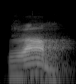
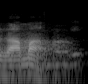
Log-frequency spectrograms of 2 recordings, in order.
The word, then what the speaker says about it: राम: Hindi word, Buddha, Buddha, राम बोलो रामा, हाँ ये हाइफन होता था, क्योंकि the problem is इट is actually राम, राम, हाँ प्रोनाउंसिएशन का फर्क है, राम, हाँ कृष्णा, राइट।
